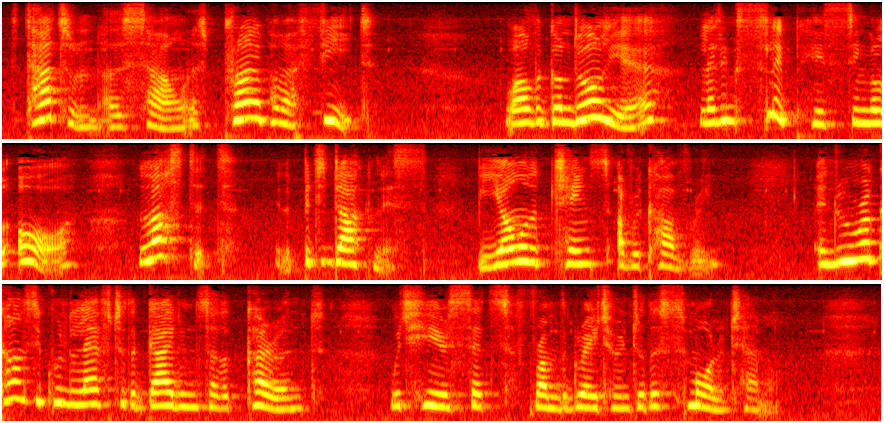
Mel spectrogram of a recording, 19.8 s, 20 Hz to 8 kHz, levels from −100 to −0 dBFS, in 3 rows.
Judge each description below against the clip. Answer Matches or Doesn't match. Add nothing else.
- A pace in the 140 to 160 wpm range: Matches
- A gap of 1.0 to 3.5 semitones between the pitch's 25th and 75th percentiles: Doesn't match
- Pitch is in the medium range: Doesn't match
